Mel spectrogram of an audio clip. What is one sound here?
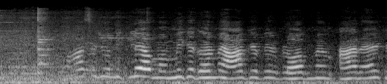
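A woman speaks calmly and close to the microphone.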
